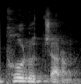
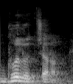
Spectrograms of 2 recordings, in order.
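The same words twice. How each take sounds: The two takes are said the same way.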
